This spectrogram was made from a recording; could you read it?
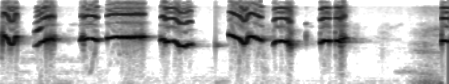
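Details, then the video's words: Oriental magpie-robin song used to provoke rival birds: clear, drawn-out whistles and curling slurred notes in short separate phrases, ending after a pause with a faint low rustle and a final note. "SUARA BURUNG KACER KEMBAR ‼️ bikin lawan EMOSI"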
